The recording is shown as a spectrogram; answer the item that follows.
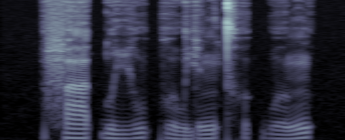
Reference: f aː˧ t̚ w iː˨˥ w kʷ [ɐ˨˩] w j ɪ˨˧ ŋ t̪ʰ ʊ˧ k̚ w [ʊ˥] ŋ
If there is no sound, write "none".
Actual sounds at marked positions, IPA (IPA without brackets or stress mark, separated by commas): ɐ˨˩, ʊ˨˥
